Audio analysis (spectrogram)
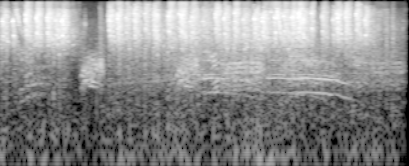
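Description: Continuous rapid gunfire and explosions from a zombie video game, including an Apache helicopter firing, dense and loud throughout with a few faint tones under the barrage.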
